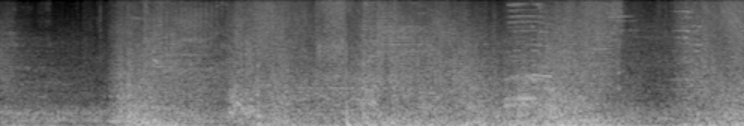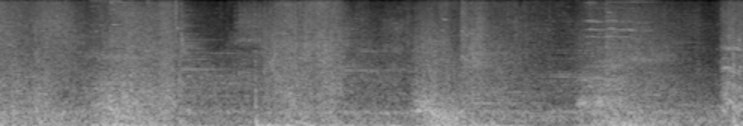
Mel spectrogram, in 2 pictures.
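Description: Spells burst and blows clash loudly in a game fight.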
